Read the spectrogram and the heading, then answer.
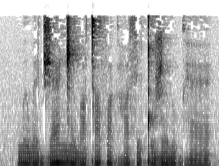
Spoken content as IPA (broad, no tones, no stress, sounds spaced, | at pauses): w ə w ɛ d͡ʒ æ ŋ͡ǁ ɛ w ɑ ǀ ɑ f ɑ ɡʱ ɑ s ɪ ǃ u ʐ ə ð u ɡʱ æ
